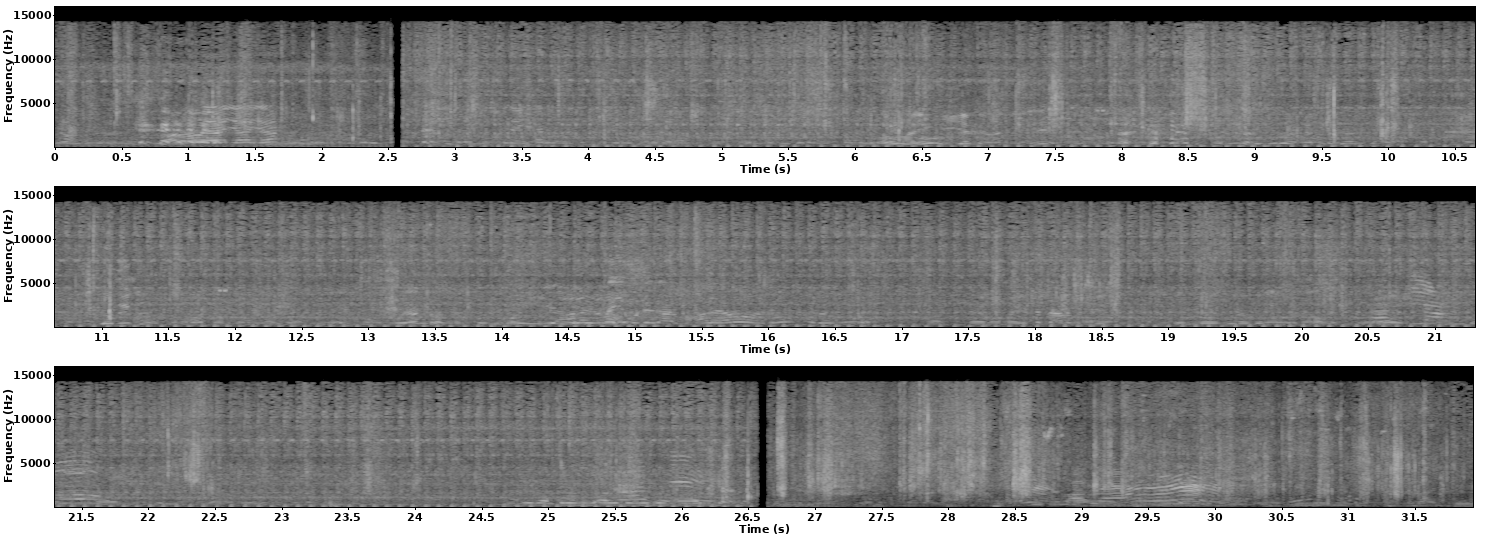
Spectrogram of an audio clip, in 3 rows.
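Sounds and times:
people talking: 0:00.0 - 0:31.9
small engine idling: 0:01.4 - 0:26.6.

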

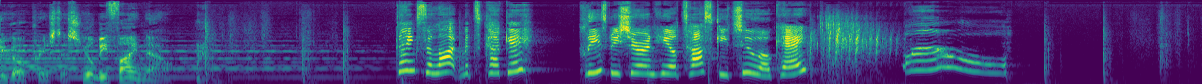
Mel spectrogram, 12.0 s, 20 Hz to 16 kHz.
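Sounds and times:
cartoon cat meowing: 0:09.0 - 0:10.2.

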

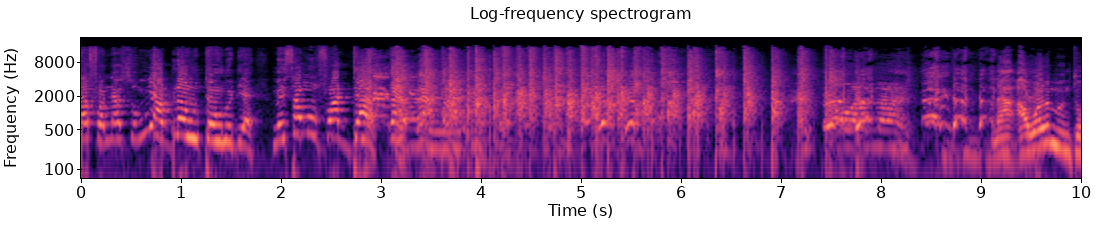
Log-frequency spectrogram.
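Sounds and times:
hand clapping: 0:03.2 - 0:07.8
person speaking: 0:07.2 - 0:10.0.

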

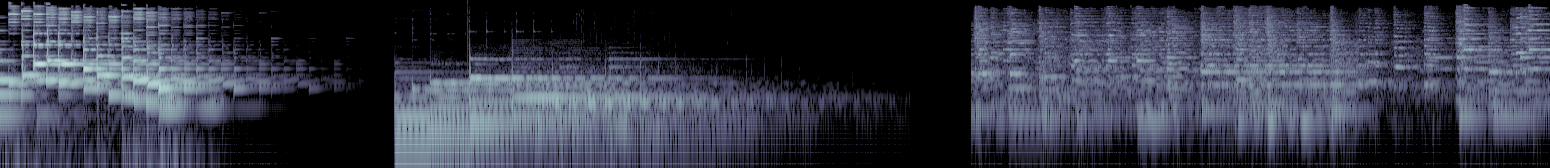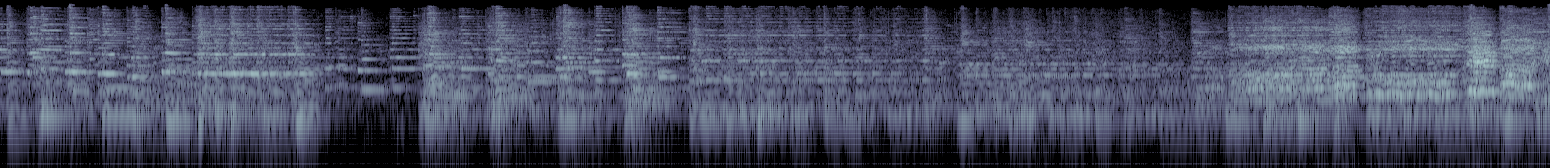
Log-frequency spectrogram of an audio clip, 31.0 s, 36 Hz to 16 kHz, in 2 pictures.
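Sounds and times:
plucked string instrumental music: 0:04.0 - 0:08.7, 0:09.7 - 0:31.0.

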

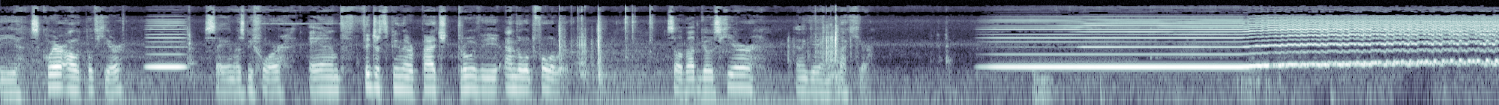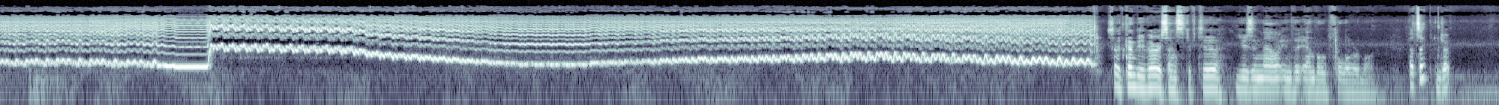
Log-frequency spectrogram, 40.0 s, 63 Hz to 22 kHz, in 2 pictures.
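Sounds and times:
buzzy synthesizer square wave: 0:13.0 - 0:34.6.

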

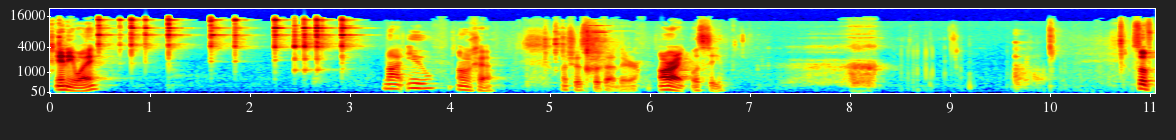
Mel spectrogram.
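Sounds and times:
short breath: 0:04.7 - 0:05.1
man slurping espresso: 0:07.7 - 0:08.8.

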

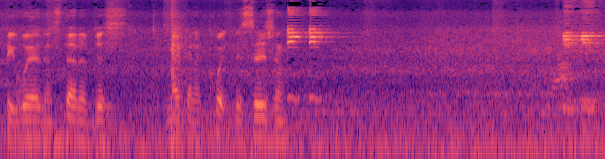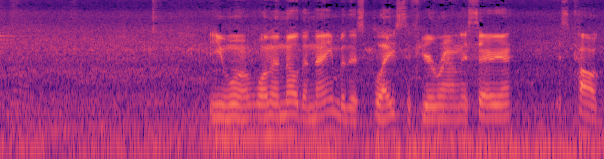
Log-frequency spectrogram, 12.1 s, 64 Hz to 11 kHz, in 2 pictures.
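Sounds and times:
street traffic rumble: 0:00.0 - 0:12.0
vehicle horn toot: 0:02.8 - 0:03.4, 0:05.6 - 0:06.2.

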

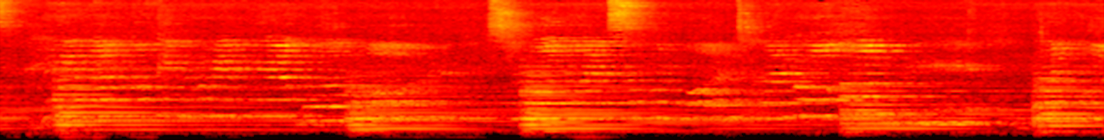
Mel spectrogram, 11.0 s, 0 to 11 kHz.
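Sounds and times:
piano accompaniment: 0:00.0 - 0:11.0
soprano singing: 0:00.0 - 0:11.0.

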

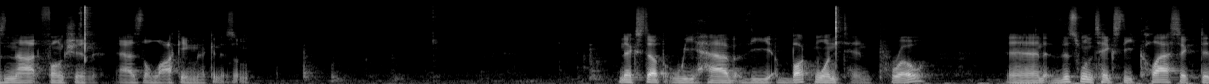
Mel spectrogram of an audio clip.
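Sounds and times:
quiet room hum: 0:00.0 - 0:12.0.

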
